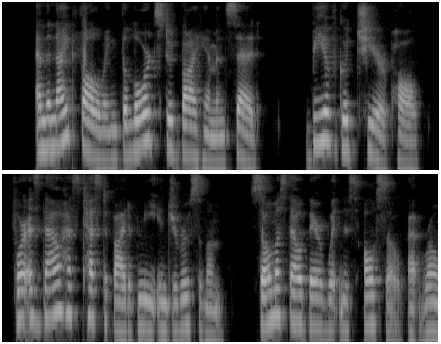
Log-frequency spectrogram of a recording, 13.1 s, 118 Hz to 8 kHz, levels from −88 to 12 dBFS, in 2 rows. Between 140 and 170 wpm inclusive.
Yes: average, 150 wpm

